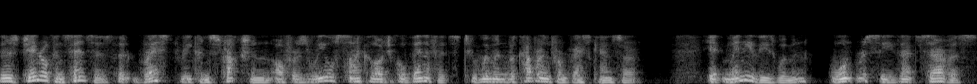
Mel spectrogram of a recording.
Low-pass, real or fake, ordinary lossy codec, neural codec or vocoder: 7.2 kHz; fake; AAC, 16 kbps; vocoder, 24 kHz, 100 mel bands, Vocos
